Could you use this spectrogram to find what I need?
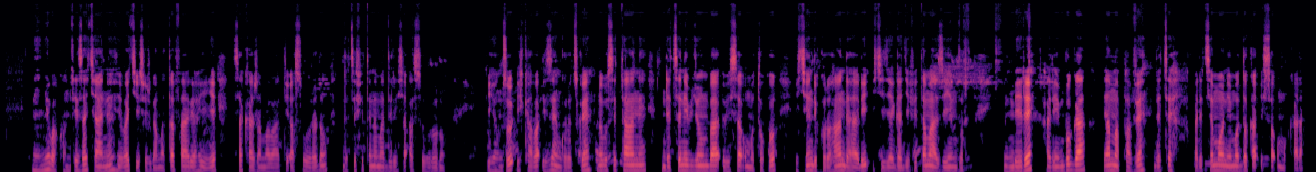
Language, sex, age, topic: Kinyarwanda, male, 18-24, education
